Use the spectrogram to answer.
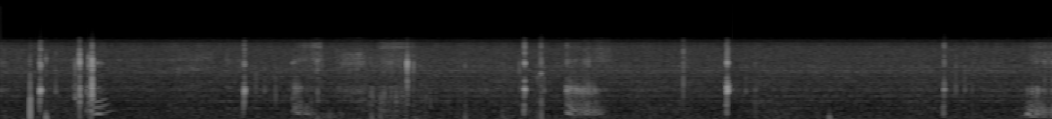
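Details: A penguin hiccups: brief sharp clicks and soft squeaks recur at irregular intervals in a quiet room.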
